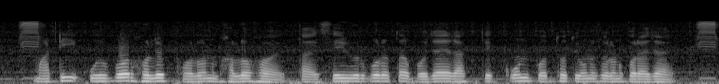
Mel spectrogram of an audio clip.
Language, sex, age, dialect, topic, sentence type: Bengali, male, 18-24, Jharkhandi, agriculture, question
